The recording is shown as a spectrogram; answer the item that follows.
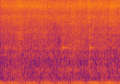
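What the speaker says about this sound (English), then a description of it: "we'll mix now this onion paste with the garam masala paste which we had prepared" Onion paste and garam masala paste being stirred in a pan for crab masala, a soft continuous sizzle with faint scraping stirs under a low steady hum.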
